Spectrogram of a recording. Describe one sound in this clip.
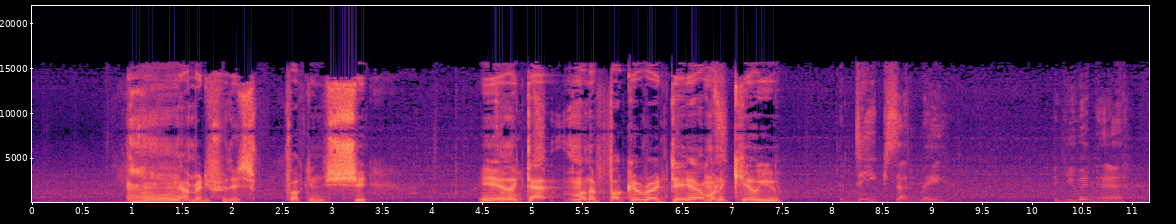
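A man calls out loudly, asking questions.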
